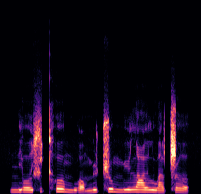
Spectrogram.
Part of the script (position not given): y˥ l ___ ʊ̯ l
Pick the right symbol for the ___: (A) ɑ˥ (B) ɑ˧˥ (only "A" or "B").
A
